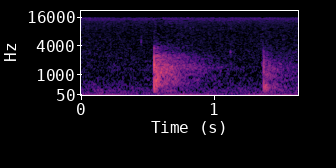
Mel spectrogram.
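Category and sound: sound effect, footsteps approaching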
